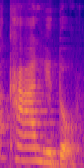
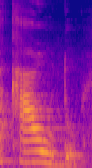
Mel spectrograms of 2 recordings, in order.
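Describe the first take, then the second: First: "cálido" with an extra vowel, said cá-li-do; the wrong way: "cálido" in three syllables; wrong pronunciation. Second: "caldo" in two syllables, the L sounding like U as "cau-do"; correct pronunciation. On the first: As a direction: show the mistake: "cálido" with the L said as a full syllable. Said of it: "a gente não fala". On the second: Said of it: "A gente fala". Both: Shown as a demonstration.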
